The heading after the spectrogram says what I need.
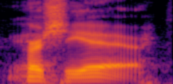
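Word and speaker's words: Hischier: on them and going for Niko Hershiser sure Hershey air as Bob McKenzie pronounced I studied it like 20 different times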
